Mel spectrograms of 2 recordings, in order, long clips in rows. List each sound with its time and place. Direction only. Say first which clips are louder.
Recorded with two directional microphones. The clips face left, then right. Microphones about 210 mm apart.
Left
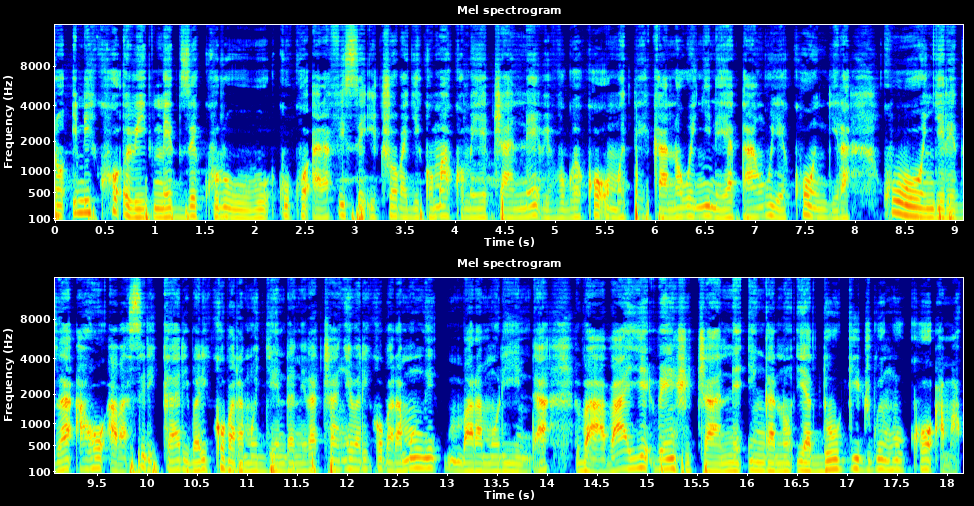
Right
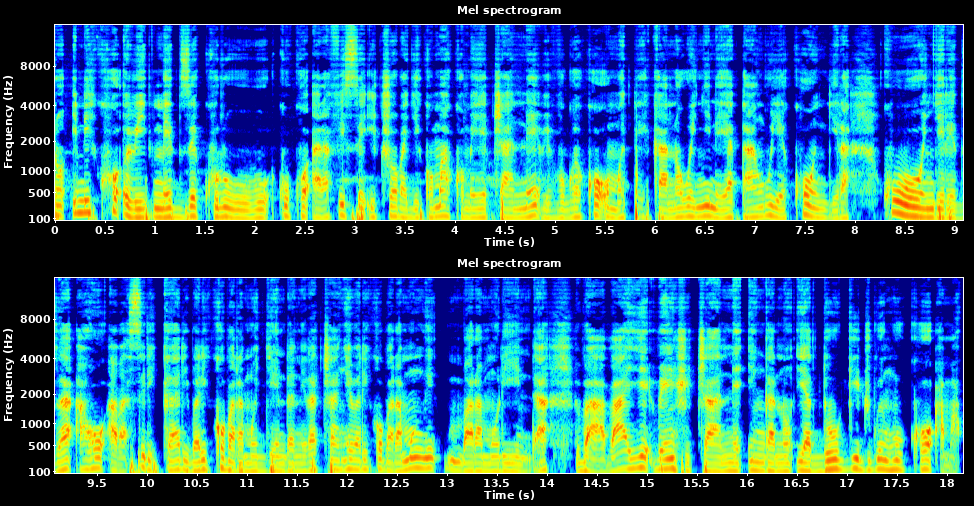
0.0 s speech: right 4 dB; 45° right (ahead or behind); by 7.9 s 25° right (ahead or behind)
8.4 s speech: right 4 dB; 40° right (ahead or behind)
